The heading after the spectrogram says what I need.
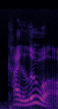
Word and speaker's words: Kailua: Kailua, Hawaii. I don't know if I said that right, but he steps in, takes ball 1. How do you say that? Kailua.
